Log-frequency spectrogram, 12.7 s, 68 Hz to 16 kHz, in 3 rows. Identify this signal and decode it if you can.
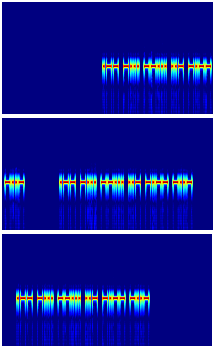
Morse code, heard as a keyed tone, about 36 wpm, 700 Hz. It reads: WB7UYX WB7UYX WB7UYX
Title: USA Call Signs - 6 Characters - Repeated 3x - 35wpm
